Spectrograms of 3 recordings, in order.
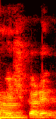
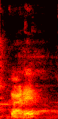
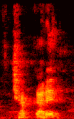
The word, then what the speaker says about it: Xcaret: Yes, I have heard people from South America that they try to pronounce Xcaret and they say Chacaret because they try to go one after the other. Blend it, blending the consonants.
